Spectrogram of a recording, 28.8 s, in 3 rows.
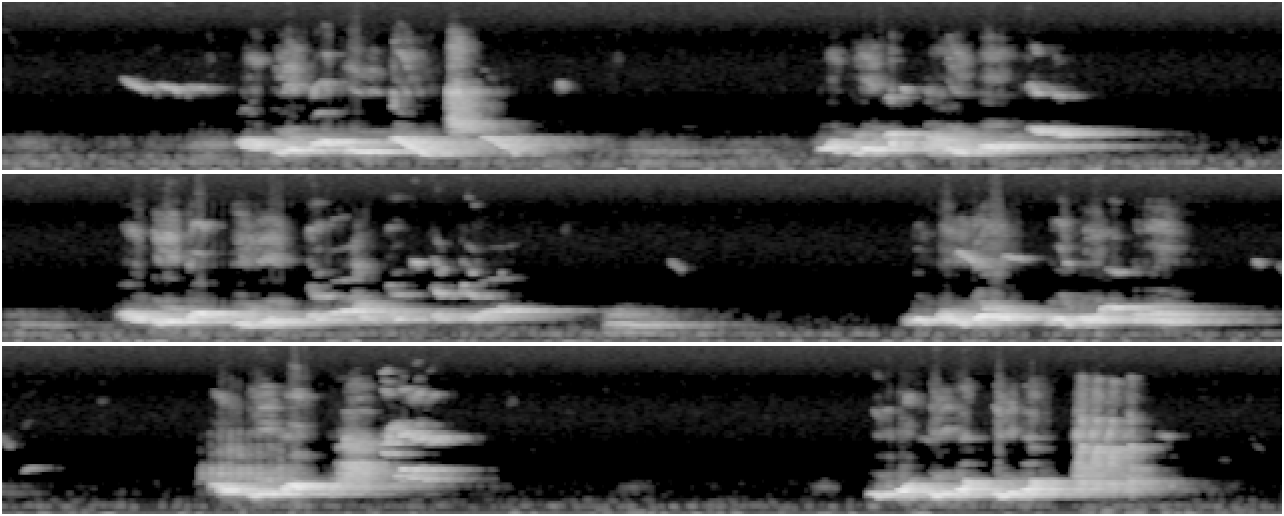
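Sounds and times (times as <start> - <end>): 
common blackbird singing: 0.9 - 4.4, 6.1 - 8.6, 10.5 - 15.0, 16.4 - 19.6, 20.7 - 22.7, 25.7 - 28.1.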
